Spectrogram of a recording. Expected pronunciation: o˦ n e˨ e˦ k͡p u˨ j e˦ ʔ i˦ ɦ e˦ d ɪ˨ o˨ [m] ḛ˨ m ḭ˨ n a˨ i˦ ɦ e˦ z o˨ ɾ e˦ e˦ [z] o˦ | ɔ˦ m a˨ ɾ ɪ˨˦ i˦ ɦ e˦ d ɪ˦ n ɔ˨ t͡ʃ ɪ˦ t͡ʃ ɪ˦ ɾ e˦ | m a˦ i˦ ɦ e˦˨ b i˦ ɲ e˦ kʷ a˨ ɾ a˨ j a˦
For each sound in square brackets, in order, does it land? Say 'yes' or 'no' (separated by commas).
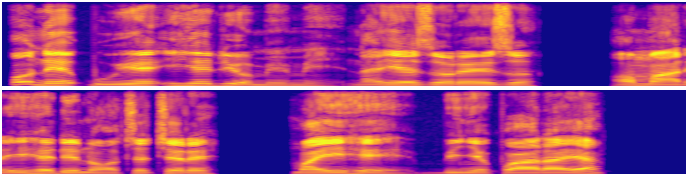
yes, yes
